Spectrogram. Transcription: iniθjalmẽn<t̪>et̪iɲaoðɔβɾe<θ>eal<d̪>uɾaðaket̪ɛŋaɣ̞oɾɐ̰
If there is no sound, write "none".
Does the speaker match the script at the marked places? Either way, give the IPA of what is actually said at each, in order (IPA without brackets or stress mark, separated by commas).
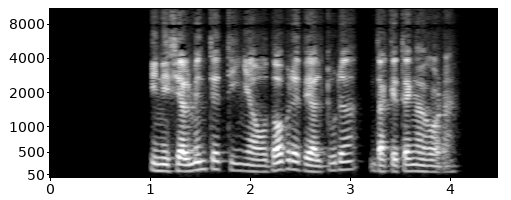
t̪, ð, t̪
